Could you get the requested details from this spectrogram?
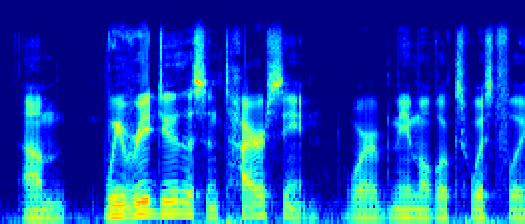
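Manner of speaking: ordinary talk, nothing marked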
